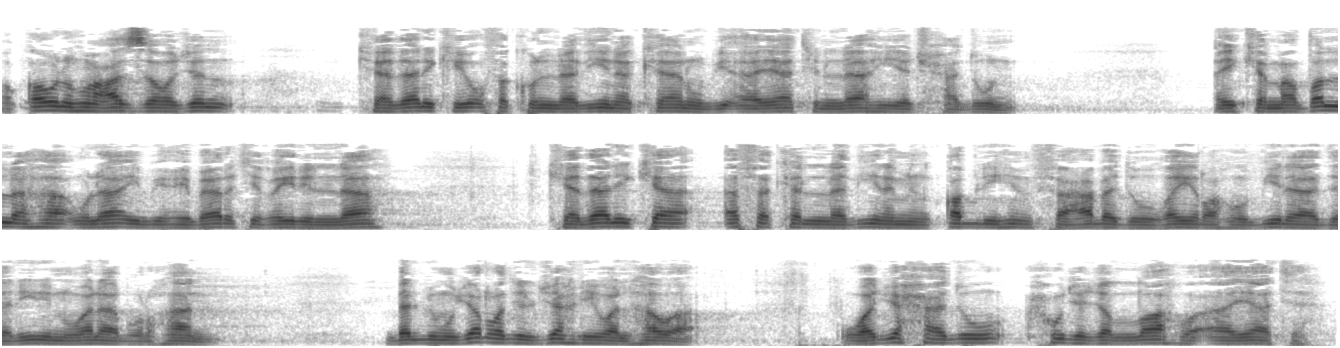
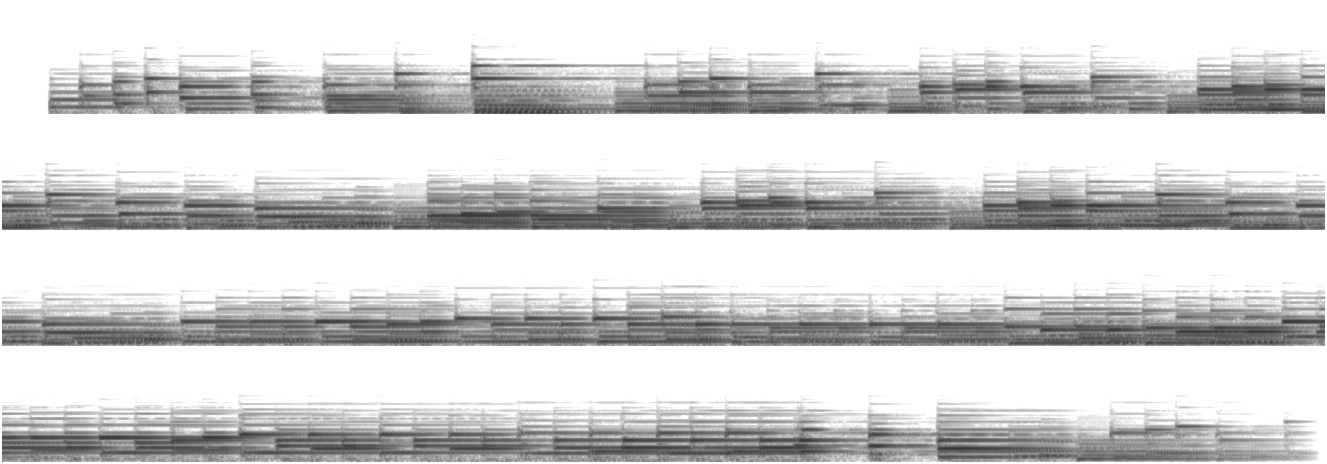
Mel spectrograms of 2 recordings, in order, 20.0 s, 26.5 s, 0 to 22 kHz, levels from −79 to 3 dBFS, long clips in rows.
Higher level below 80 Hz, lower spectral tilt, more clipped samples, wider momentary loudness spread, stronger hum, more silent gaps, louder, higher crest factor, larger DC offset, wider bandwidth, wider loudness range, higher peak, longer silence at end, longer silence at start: second, -52 dBFS vs -44 dBFS; second, -5.5 dB/octave vs -12.5 dB/octave; neither; about the same, 7 LU vs 8 LU; neither; neither; about the same, -22 LUFS vs -21 LUFS; about the same, 20 dB vs 16 dB; neither; first, 8.8 kHz vs 4.3 kHz; about the same, 2 LU vs 3 LU; about the same, -2 dBFS vs -4 dBFS; about the same, 0.1 s vs 0.1 s; second, 0 s vs 0.25 s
